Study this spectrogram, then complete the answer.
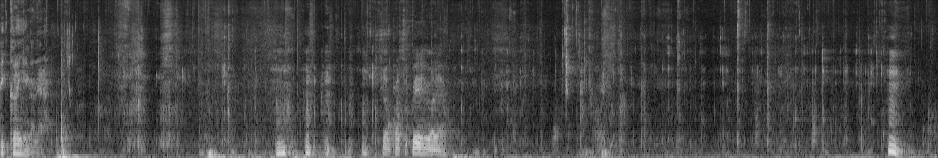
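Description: Two young men chew food noisily.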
